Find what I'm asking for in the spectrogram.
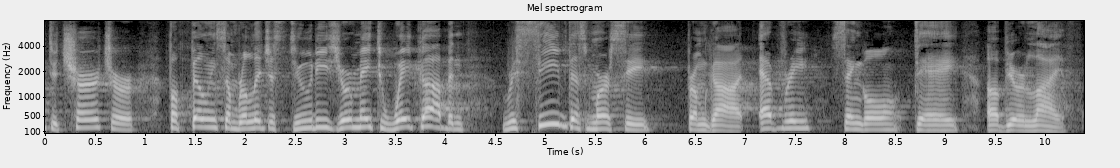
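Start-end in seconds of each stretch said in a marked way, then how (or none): none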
